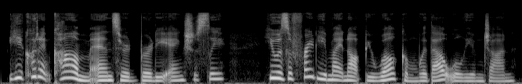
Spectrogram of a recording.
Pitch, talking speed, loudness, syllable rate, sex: 210 Hz, 185 wpm, -19 LUFS, 5.5 syllables/s, female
